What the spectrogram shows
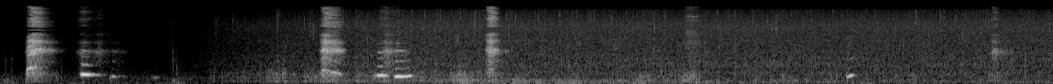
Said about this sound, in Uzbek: Yomg'irni yaxshi ko'raman. Yomg'irda ko'z yoshlaring bilinmaydi.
